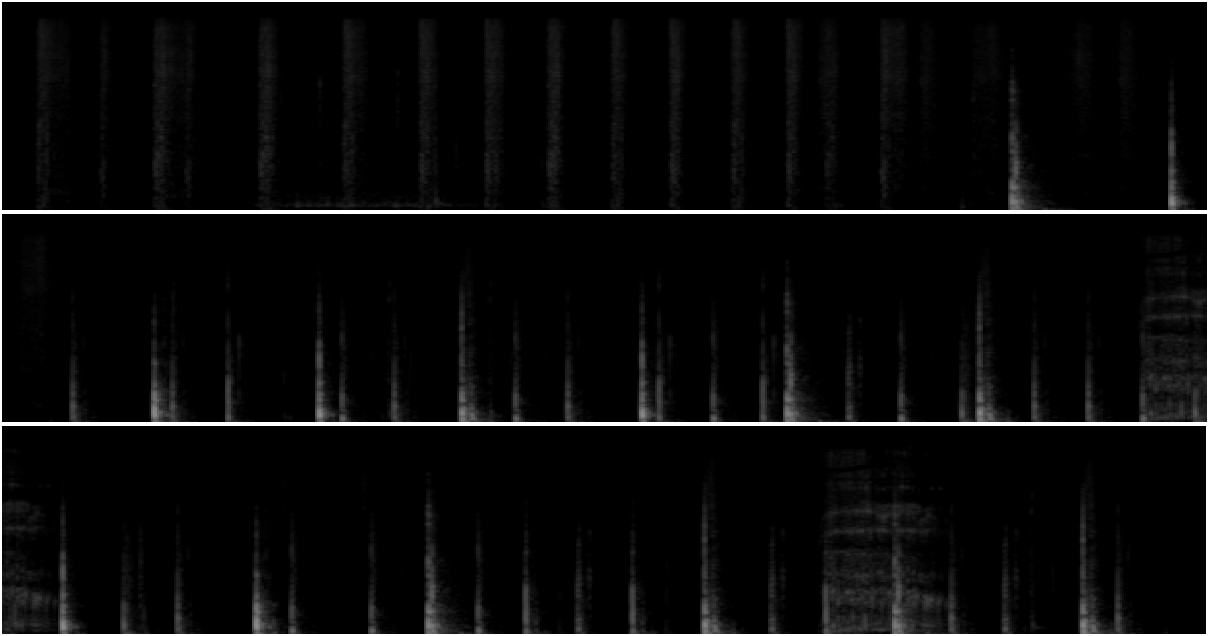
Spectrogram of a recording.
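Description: Footsteps crunch softly over grass, then thud on hard ground.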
